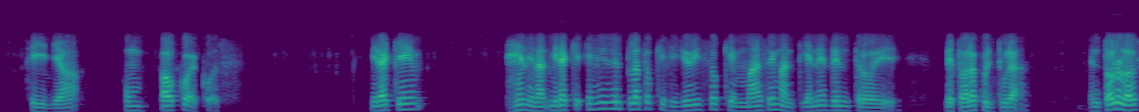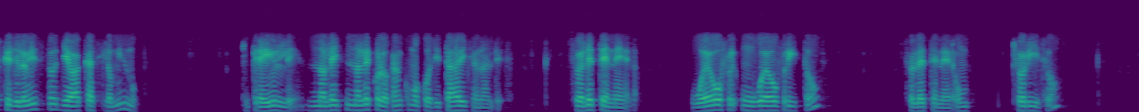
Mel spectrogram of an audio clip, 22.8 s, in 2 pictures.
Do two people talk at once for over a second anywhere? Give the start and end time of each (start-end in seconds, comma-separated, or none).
none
